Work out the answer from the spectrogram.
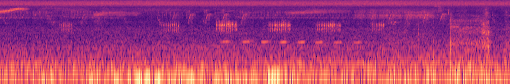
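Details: Red-billed teal call, described as unusual, played at an African waterhole: a series of short, raspy notes, about two per second, over a steady low outdoor rumble.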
